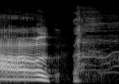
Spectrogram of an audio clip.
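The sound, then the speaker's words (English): A loud, sustained shouted battle cry for the game character Doran, who sprints across a forest floor raising his axe above his head: one strained voice holding a harsh yell that drops in pitch, breaks off, then trails into a rougher, breathy second burst. “Doran sprints across the forest floor and raises his axe above his head, screaming with the battle cry.”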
